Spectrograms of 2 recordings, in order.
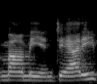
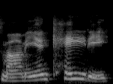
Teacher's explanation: the n and the d together um the tongue is in virtually the same spot in your mouth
